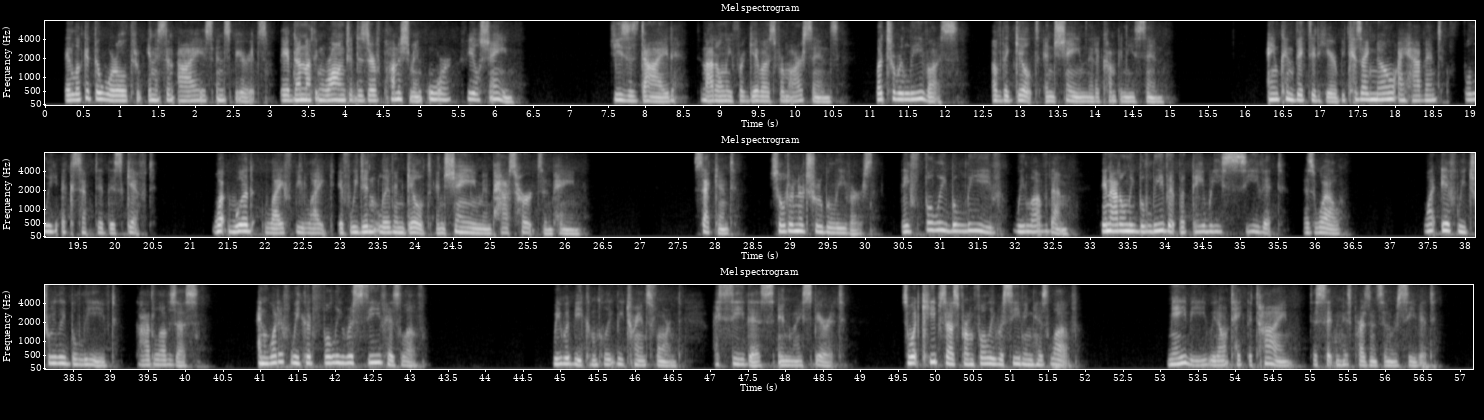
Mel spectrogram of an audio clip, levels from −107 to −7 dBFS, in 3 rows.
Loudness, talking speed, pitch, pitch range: -30 LUFS, 155 wpm, 175 Hz, 150-210 Hz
